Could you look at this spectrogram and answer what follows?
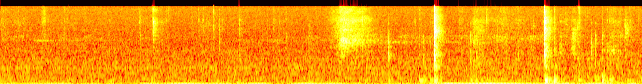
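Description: Plastic and metal parts of a mecha action figure clicking as they are handled and fitted together: a few sharp clicks, the loudest about four and five and a half seconds in, with a brief rustle of handling around three and a half seconds.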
